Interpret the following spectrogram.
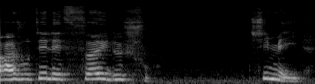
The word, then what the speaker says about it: cima: Chimay. Chimay, ça s'écrit C-I-M-A.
